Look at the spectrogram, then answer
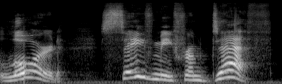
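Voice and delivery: loud, high cry for rescue; hammed-up desperate wail; dramatic plea. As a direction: cry out like a sinking man. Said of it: "Aren't we dramatic?".

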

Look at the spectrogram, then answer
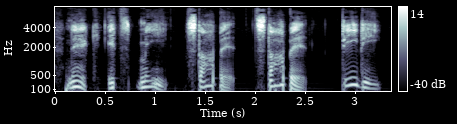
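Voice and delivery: high-pitched, loud pleading cries; urgent calling. A narrator's reading. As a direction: call out to stop them, voice leaping high. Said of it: "Erika's voice called".

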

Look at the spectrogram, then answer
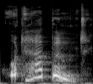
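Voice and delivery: high startled question; alarmed cry. A narrator's reading. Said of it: "cried Lanark".

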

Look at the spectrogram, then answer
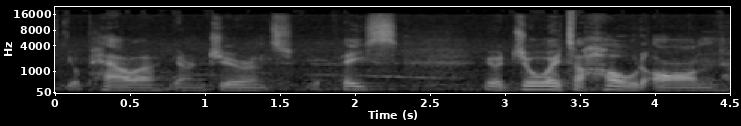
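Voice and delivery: soft, unhurried prayer voice; heartfelt prayer. Real, not acted. Pastor praying for struggling listeners, soft and earnest. Pastor prays over the congregation.

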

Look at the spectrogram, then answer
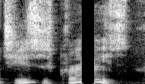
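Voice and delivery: ordinary talk

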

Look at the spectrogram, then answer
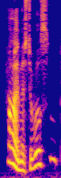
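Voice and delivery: surprised hello, lifted well up in pitch; surprised greeting. A narrator's reading. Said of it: "looked surprised".

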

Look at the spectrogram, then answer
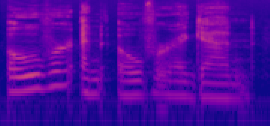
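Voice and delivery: ordinary talk, nothing marked

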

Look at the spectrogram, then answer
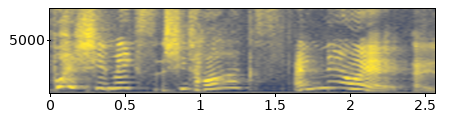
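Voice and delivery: very high-pitched mock shock; startled, voice shooting way up; astonished. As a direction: imitate a girl squeaking in amazement. Acted girl shocked doll talks.

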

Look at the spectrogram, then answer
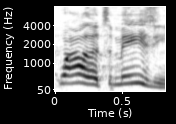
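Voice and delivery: high, loud acted wow; imitating thrilled, astonished customers; amazed delight. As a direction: react as if handed a huge bargain. Debtors react to a discount.

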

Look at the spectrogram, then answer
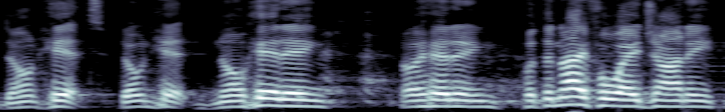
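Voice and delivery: loud mock orders to kids; harried scolding. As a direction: call out warnings over the chaos.

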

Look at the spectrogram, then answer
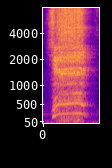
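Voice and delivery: high, loud heckler's shout; sudden imitated interruption from the crowd; Nolan. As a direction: yell it over the singer's intro. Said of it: "Nolan goes".

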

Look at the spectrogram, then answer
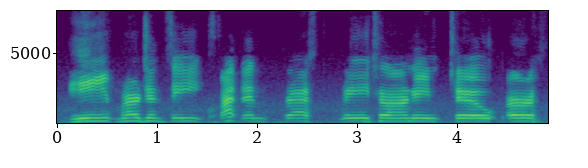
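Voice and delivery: slow robotic announcement; ship computer voice. Acted. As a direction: intercom announcement, slow and even. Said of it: "over the intercom came the fateful words".

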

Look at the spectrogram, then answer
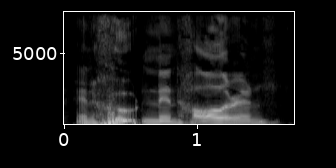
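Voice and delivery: usual speaking voice

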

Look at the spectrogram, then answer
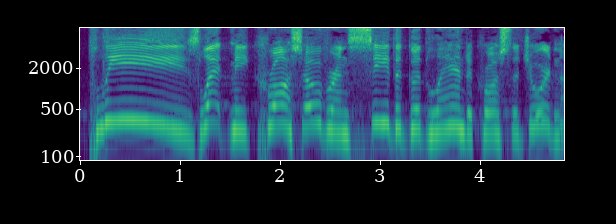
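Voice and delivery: high, long-drawn begging; pleading. Acted. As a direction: stretch the please into a desperate plea. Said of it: "I pleaded with the Lord".

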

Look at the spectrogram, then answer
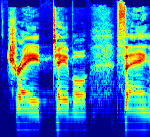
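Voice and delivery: ordinary talk

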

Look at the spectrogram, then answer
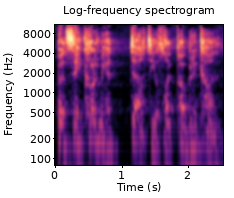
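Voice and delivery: a Frenchman sulking about insults; comic French accent. Acted. Same French-accented character.

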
